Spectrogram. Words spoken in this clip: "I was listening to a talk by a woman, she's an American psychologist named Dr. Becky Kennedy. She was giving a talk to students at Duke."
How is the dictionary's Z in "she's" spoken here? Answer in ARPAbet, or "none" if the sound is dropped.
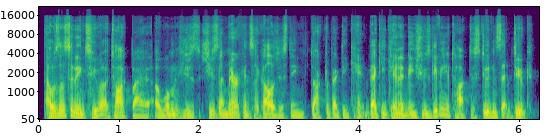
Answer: Z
